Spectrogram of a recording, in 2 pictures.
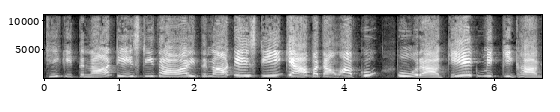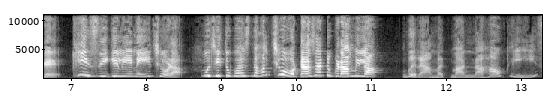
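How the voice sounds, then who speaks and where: A woman's voice: very high-pitched, very animated, slow pace, pushed and bright, pitched above the performer's own voice, heavily acted. A woman voicing a pushy, shameless young married houseguest in a cartoon story, gushing and cajoling with a sense of entitlement. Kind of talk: animated cartoon story dialogue.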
